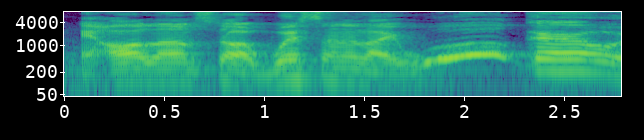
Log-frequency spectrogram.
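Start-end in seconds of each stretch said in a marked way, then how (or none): 1.7-2.8 very high, loud whoop; mock crowd whoop, high and loud; cheering woo. Women whistling and cheering.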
